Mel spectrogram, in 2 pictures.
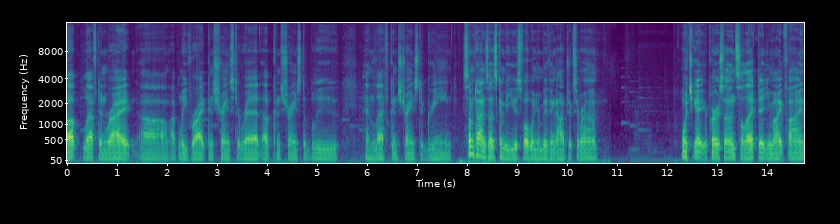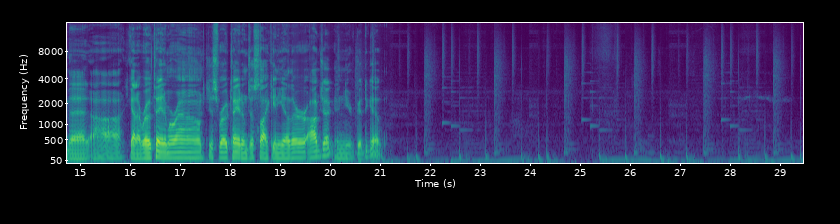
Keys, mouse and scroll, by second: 1.0 click, 1.2 click, 7.5 click, 9.0 click, 10.2 click, 11.6 Up, 11.7 Right, 12.1 Right, 12.1 click, 12.8 scroll down 2, 12.8 scroll down 7, 13.1 scroll up 1, 13.2 scroll down 2, 13.5 scroll up 1, 13.5 scroll, 14.4 click, 17.3 click, 21.6 click, 24.3 click, 27.6-28.6 scroll, 28.2 ctrl+shift+r.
